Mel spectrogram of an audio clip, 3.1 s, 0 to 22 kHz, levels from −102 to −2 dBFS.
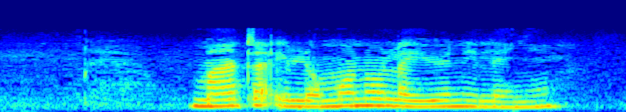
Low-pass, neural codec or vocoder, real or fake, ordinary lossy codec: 19.8 kHz; none; real; AAC, 24 kbps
